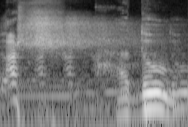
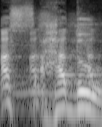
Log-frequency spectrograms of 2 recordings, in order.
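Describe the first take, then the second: First: It is said with an sh sound. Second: It is said with a plain s sound. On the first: The speaker calls it right. "কিন্তু হওয়া উচিত ছিল" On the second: The speaker calls it wrong. "ছোট সিন"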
